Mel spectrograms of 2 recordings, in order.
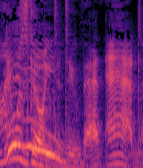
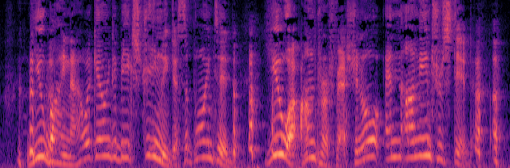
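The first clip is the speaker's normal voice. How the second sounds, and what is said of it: Bad put-on British accent. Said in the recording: “Friggin' Brits... That accent's awful”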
